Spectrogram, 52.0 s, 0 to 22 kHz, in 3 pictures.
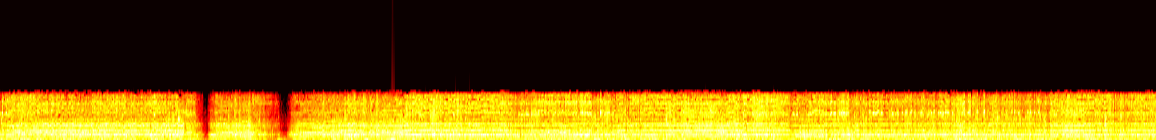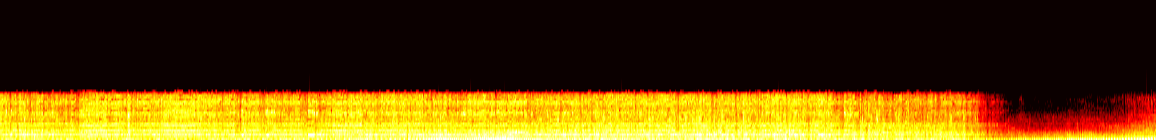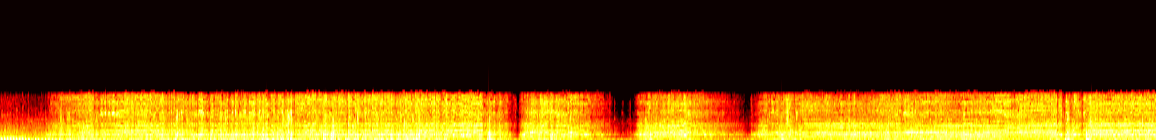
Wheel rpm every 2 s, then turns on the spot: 200, 150, 140, 220, 220, 220, 230, 230, 230, 230, 230, 220, 220, 230, 230, 170, 20, 40, 210, 230, 220, 110, 60, 140, 190, 190.
none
